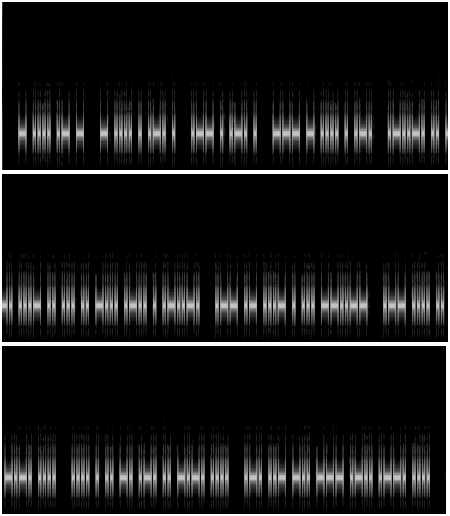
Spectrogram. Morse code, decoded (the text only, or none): THAT THERE WERE OTHER "INVISIBLE" WAVES, WHICH HEINRICH RUDOLPH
